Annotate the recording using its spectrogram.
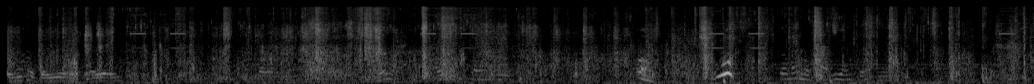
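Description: Sneakers stepping, scuffing and planting on crusty frozen-lake ice, making a rapid, irregular string of sharp clicks and crunches. A few brief vocal sounds come in near the start and again around seven seconds in.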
